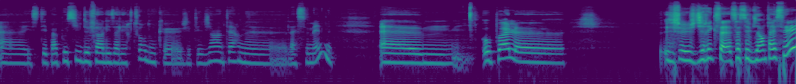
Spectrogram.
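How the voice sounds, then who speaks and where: A woman with a medium pitch and a dark, mellow tone speaks at a very slow pace, leaving long, frequent pauses. Her loudness swings widely while her pitch varies in an ordinary way. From southwest France, Aveyron. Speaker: former professional basketball player. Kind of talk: podcast interview. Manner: hesitant, many fillers.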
